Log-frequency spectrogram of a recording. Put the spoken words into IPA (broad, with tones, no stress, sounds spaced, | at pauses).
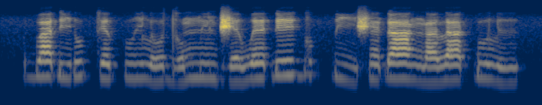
b a˦ ɗ i˧ ɾ u˦ k ɛ˧ kʷ iː˧ l o˨˦ d o˨˦ m ĩ˧ d͡ʒ ɛ˧ w ɛ˦ ɗ eː˦ ɡ o˦ k͡p iː˦˨ ʃ ɛ̃˦ ɗ aː˦ ŋ a˧ l aː˦ k͡p u˦ l ɨ˧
